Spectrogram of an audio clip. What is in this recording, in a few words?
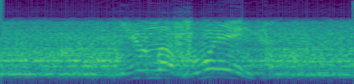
eng left wing mood med, speech eng; War Thunder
